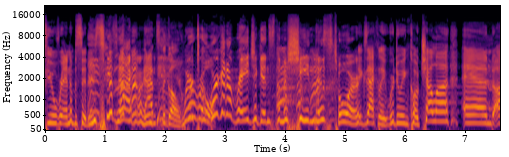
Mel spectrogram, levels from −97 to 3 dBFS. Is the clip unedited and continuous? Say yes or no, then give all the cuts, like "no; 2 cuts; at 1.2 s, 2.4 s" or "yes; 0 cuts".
yes; 0 cuts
